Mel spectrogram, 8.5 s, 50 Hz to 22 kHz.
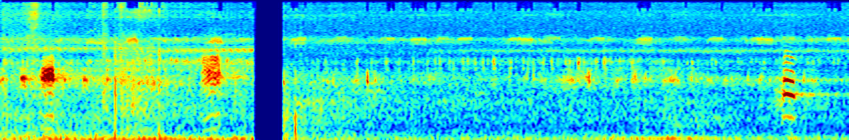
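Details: A duck flying in to land nearby during a lightning storm on 21 March 2024 gives short wheezy, laughing quacks in brief bursts over steady low rumbling noise, with a clearer nasal call near the end.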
